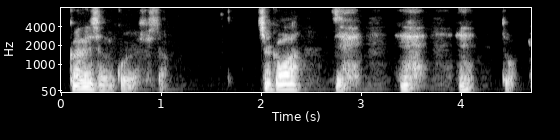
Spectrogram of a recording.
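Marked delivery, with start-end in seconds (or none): 2.7-4.2 ragged panting breaths, a touch quieter; worn-out wheezing gasps; gasping breaths. Acted. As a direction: gasp for air after the ride. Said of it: "肩で息をし".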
